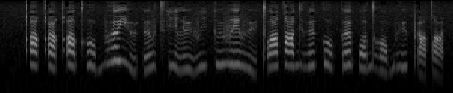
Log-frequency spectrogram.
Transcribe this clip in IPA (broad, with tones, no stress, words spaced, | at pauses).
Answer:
qʼɔ˧˩qʼʉ˧˩˧qʼɔ˧˩kʰo˧˩ bʱœ˦˥ jʉ˧˩˧ʔø˨˥vt͡sʼi˥˨ ly˧˩vi˦˥kʉ˦˥ve˦˥ vy˧˩˧tʼɔ˦˥tˤʉ˦˥ dʱø˦˥ko˥˨ kœ˦˥ pɔ˨˥dʱɔ˧˩˧bʱy˦˥ pʼœ˧˩˧tˤe˧˩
